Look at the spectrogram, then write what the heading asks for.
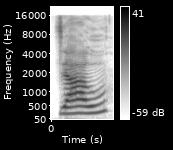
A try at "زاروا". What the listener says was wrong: Yes, there's the r in there.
